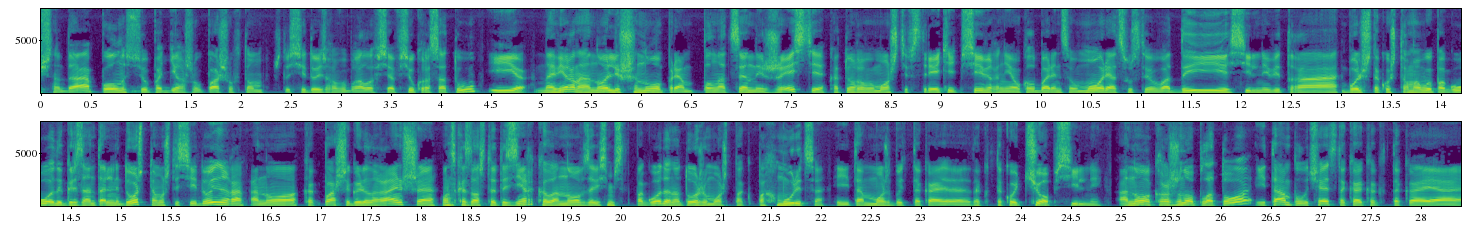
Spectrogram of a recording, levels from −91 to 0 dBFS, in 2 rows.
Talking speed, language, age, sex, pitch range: 155 wpm, Russian, 20-39, male, 130-150 Hz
